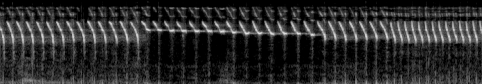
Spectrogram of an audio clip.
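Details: Lure song of a Russian canary meant to stir up other canaries: rapid pulsed trills, a sweeping slightly falling run of clipped notes, then a dense high rattle resuming.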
